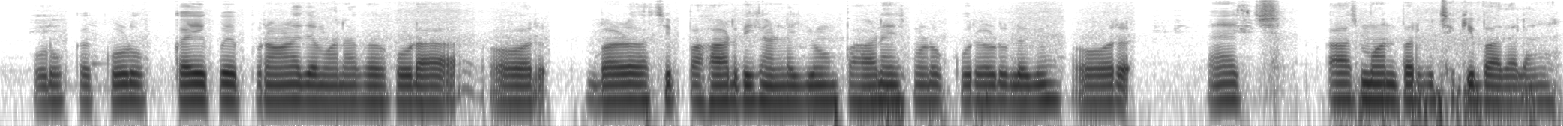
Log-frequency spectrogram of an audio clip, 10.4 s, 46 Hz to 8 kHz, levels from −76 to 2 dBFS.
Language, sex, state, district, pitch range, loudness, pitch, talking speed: Hindi, male, Uttarakhand, Uttarkashi, 125-130 Hz, -18 LUFS, 125 Hz, 160 wpm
